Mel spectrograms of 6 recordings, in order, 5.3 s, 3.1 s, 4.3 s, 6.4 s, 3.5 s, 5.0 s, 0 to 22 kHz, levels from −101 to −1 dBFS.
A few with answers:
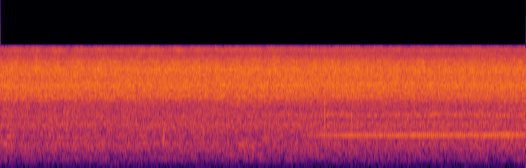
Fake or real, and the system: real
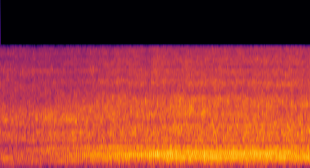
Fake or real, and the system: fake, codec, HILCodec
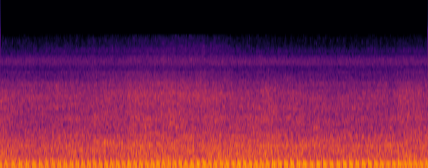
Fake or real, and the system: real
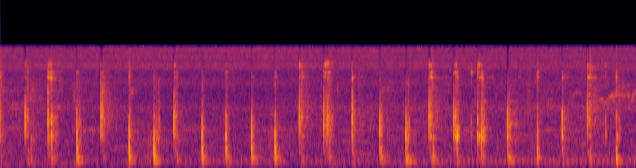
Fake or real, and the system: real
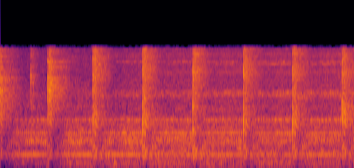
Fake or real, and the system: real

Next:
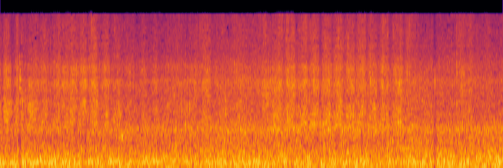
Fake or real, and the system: real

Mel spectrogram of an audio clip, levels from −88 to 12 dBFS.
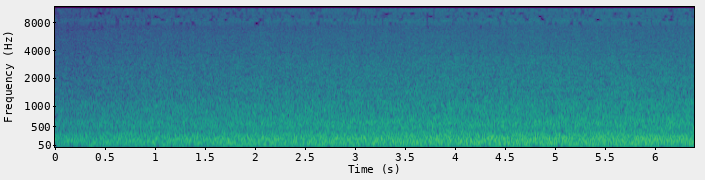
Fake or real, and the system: real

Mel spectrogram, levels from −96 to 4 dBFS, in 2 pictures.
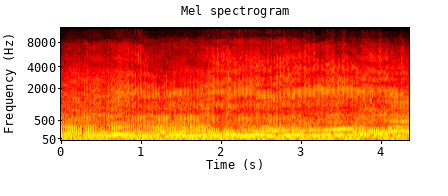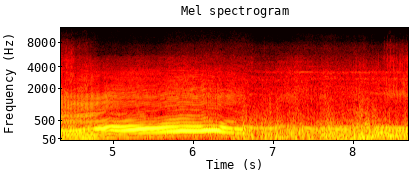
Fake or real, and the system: real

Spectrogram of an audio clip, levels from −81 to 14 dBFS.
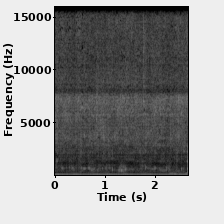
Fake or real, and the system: fake, codec, SNAC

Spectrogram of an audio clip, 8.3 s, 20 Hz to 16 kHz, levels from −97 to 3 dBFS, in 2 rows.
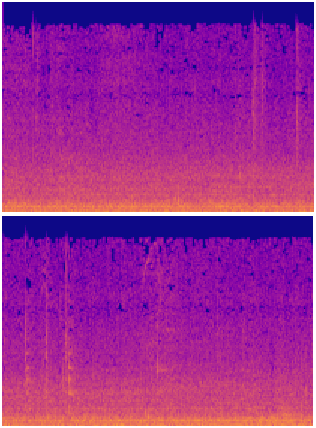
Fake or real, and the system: real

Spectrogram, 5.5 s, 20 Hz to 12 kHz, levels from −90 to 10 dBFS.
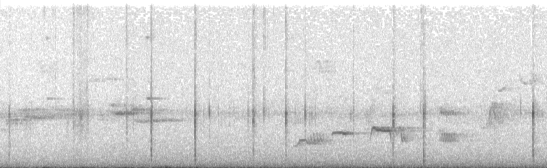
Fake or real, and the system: real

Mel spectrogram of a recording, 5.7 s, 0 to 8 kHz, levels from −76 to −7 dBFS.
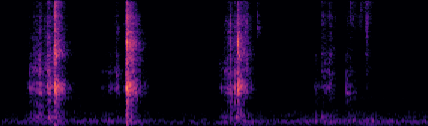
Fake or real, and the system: fake, vocoder, WaveNeXt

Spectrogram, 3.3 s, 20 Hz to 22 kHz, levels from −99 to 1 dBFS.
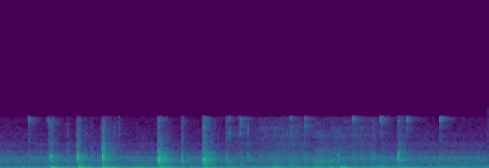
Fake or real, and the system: real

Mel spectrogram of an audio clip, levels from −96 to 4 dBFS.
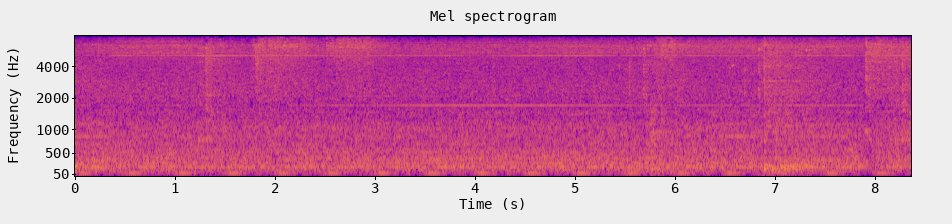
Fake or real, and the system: real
